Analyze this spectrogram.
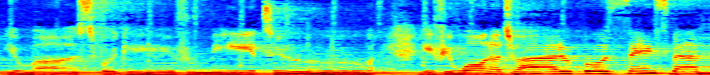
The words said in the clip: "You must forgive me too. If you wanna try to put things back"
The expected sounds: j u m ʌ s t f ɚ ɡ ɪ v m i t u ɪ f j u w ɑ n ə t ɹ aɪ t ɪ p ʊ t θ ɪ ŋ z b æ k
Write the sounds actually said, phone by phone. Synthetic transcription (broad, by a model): j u m ʌ s t f ɚ ɡ ɪ v m i t u ɪ f j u w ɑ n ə t ɹ aɪ t ɪ p ʊ t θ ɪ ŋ s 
